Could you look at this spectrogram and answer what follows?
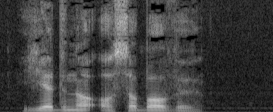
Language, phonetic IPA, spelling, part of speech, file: Polish, [ˌjɛdnɔːsɔˈbɔvɨ], jednoosobowy, adjective, Pl-jednoosobowy.ogg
